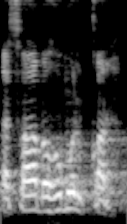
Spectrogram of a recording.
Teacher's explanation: قاف کو پر پڑھنا ہے، را کو بھی پر پڑھنا ہے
